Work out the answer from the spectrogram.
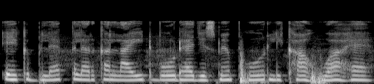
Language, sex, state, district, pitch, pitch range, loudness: Hindi, female, Jharkhand, Deoghar, 205 Hz, 205-215 Hz, -17 LUFS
